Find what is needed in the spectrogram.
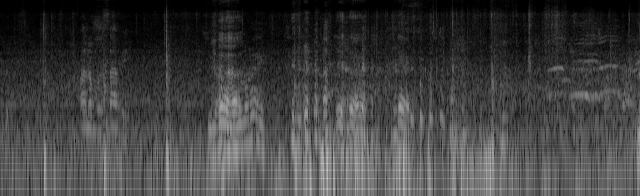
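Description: Players shouting to each other across an outdoor basketball court, with short sharp knocks of a basketball bouncing on concrete.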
